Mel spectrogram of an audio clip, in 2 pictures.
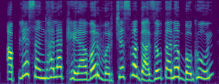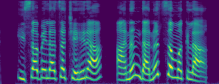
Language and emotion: Marathi, happy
